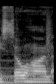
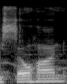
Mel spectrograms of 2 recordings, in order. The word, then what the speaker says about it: Sochan: at number 25 with the miami heat i have him taking jeremy sohan out of baylor his name is pronoun his name is spelled jeremy sochan but it's jeremy sohan or sohan um he's a british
